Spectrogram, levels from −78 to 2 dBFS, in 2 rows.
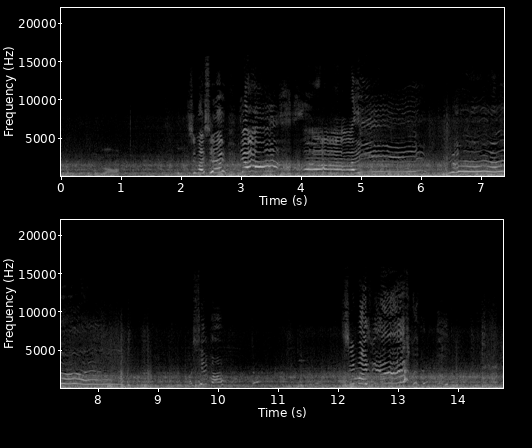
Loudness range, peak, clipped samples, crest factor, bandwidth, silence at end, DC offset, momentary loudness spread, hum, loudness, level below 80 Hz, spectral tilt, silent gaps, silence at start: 8 LU; -10 dBFS; under 0.1%; 14 dB; 11 kHz; 0 s; under 0.1%; 13 LU; none; -31 LUFS; -28 dBFS; -5.5 dB/octave; none; 0 s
